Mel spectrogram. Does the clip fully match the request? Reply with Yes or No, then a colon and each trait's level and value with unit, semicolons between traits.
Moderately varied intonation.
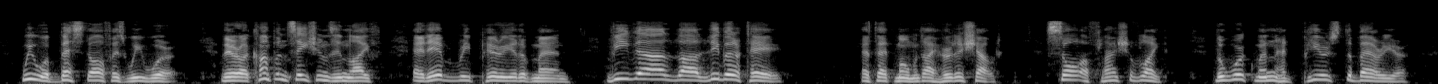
Yes: average, 4.5 semitones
